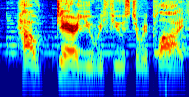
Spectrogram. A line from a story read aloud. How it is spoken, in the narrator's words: He asked in a furious tone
